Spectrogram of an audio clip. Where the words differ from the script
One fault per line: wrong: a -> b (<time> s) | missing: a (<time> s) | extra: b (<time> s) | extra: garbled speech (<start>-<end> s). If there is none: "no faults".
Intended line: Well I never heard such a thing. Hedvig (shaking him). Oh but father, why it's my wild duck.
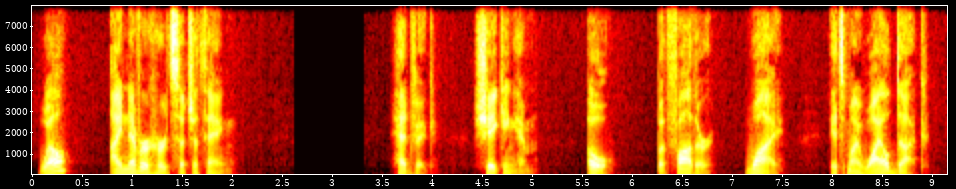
no faults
